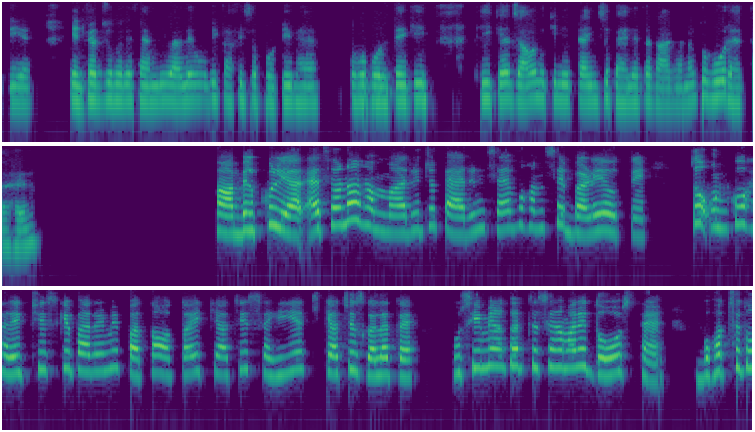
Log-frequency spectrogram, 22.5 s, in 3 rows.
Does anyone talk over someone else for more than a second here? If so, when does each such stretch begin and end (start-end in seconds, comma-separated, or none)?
none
